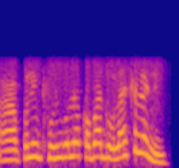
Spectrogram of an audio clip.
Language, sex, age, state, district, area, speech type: Assamese, female, 60+, Assam, Charaideo, urban, conversation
